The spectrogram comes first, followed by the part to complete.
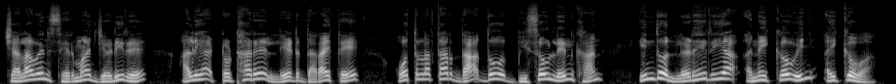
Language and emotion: Santali, disgusted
